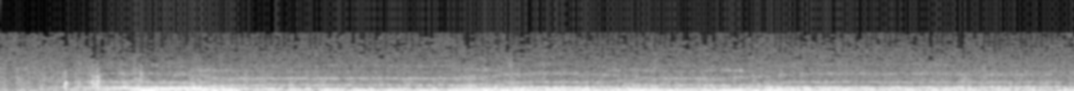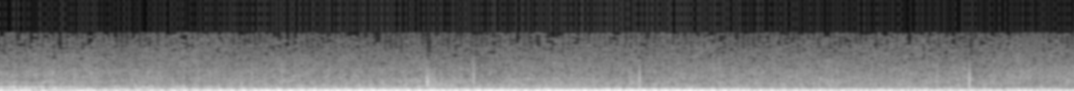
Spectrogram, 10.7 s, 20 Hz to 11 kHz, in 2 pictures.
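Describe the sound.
A blue 1942 convertible drives on a highway. Its engine gives a low, even drone that runs steadily throughout, with a brief louder swell near the start.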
